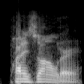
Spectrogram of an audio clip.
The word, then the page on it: pis aller: American English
